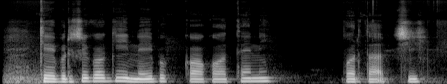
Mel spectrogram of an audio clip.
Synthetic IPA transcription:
ke˨bi˨ɾt͡ʃi˦kɔ˦ɡi˦˨ne˨i˦bu˦kɔ˨kɔ˨t̪ʰe˦ni˦ | pɔ˨ɾt̪a̰˨b̚t͡ʃi˦

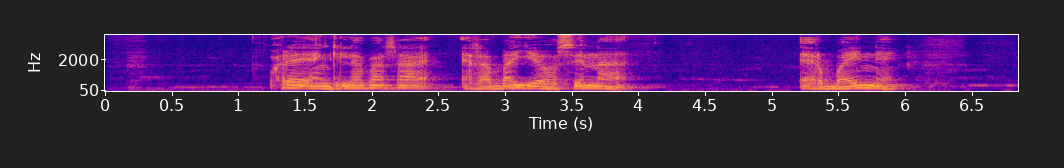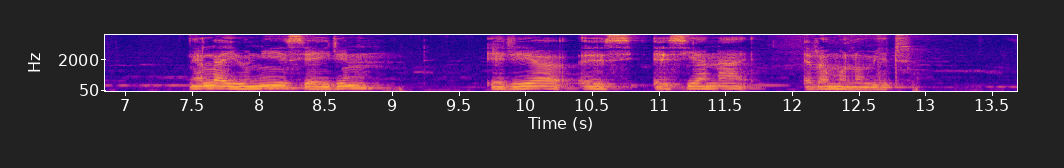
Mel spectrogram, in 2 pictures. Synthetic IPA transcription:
o˦ɾɛː˨ŋɡɪ˦lɛ˦ba˦ta˦e˨ɾa˨ba˦jɛ˨ɔ˨sɪ˦na˨ | e˨ɾba˨i˦nɛ˨ | ne˦la˨ju˨ni˦sja˨i˨ɾi˦n | e˨ɾi˦ | e˨si˦a˦na˦e˨ɾa˦mo˨no˨mi˦t

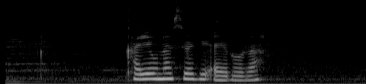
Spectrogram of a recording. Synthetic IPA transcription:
kʰa˨je˦wu˦na˦si˦o˦ɡi˦ʔa˨jɾu˨ɾa˦

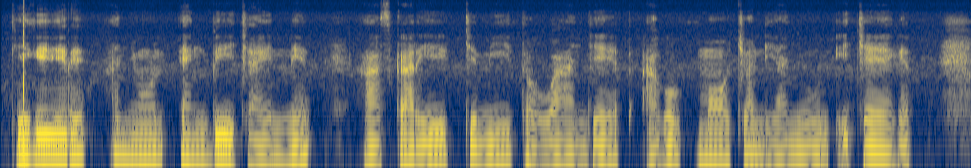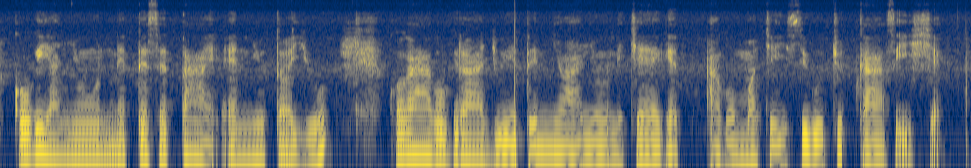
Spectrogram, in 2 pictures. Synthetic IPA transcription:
kɪ˦ɡe˦ɾe˦ | a˦ɲʊ˦nɛ˦ŋd̪i˦t͡ʃa˨ɪ˦nːe˦ | a˨ska˨ɾɪ˦k̚t͡ʃe˨mi˦tɔ˨wa˦˨ɲd͡ʒɛ˦ta̰˨ɡo˦mɔ˦t͡ʃɔ˨nɪ˨a˨ɲunɪ˨t͡ʃɛ˦ɡɛ˦t̚ | ko˦kɪ˦a˨ɲu˦nːe˦te˦se˦ta˦˨jɛ˦n˦ju˦tɔ̰˦ju˨˦ko˦ka˦ɡo˧kɪ˦ɾa˦d͡ʒwe˨te˨nɲɔ˨a˨ɲʊ˦nɪ˦t͡ʃɛ˦ɡɛ˨t̚ | a̰˨ɡo˦mɔ˦t͡ʃe˦si˦ɡo˦t͡ʃu˦t̚ka˦sɪ̰ʃɛ̰˨k̚

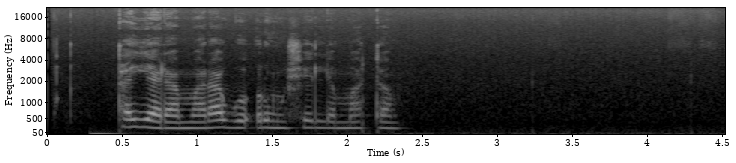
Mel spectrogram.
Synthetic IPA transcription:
ta˦ja˨ɾa˨ma˨ɾa˦ɡʷe˨ʔu˦ɾmu˨ʃe˦le˨ma˦ta˦m

